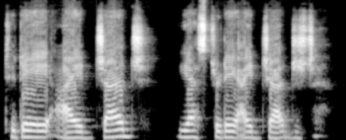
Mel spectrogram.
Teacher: if the verb ends in a voiced sound like J, that ED sound is going to be voiced also, so the T becomes a D.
